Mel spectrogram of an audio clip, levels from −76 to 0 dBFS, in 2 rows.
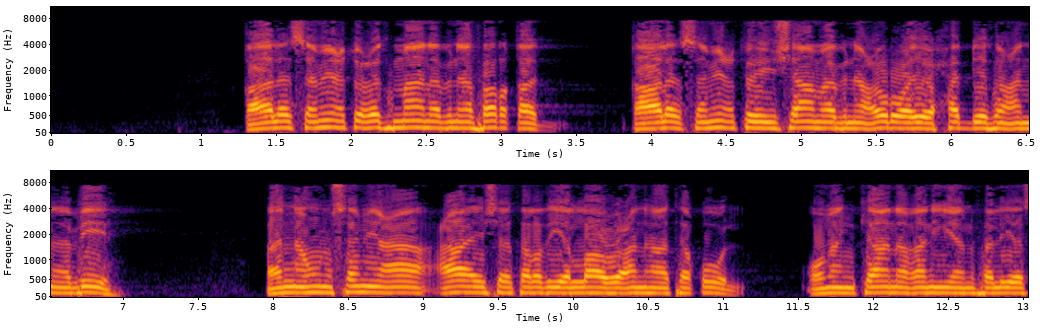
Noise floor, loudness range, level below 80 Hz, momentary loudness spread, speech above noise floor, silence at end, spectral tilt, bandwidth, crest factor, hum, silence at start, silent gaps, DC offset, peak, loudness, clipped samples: -66 dBFS; 2 LU; -46 dBFS; 5 LU; 53 dB; 0 s; -6 dB/octave; 8 kHz; 10 dB; none; 1.3 s; none; under 0.1%; -4 dBFS; -14 LUFS; under 0.1%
